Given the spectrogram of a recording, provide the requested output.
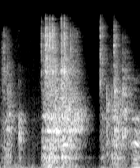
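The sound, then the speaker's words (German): The crank of a coin-operated gumball machine is turned after a one-euro coin is inserted, making two loud bursts of grinding, ratcheting mechanical clatter split by a brief pause, over a low steady hum. “Warte, da oben muss man eine Münze nehmen, ein Euro, und dann okay. stecke ich das jetzt mal da rein und mhm. drehe mal”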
